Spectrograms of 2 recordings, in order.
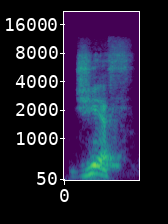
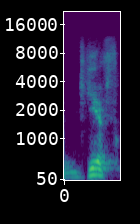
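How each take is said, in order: First: It begins with a soft 'j' sound. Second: It begins with a hard 'g' sound. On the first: It refers to the file format. "GIF with the soft G was the preferred um, pronunciation" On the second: It refers to the online culture. "you would say it with a like hard G"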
